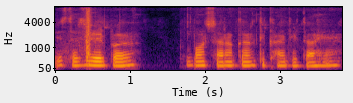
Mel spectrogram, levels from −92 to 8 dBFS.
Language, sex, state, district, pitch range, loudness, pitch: Hindi, male, Arunachal Pradesh, Lower Dibang Valley, 140-150 Hz, -19 LUFS, 145 Hz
